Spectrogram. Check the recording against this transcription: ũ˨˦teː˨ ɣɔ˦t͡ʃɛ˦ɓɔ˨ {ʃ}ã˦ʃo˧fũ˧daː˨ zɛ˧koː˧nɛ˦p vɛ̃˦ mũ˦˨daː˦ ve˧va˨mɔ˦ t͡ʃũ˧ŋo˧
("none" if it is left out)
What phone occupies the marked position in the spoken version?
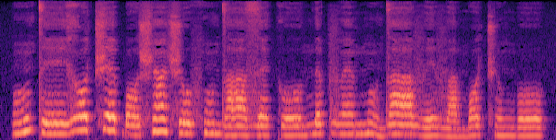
ʃ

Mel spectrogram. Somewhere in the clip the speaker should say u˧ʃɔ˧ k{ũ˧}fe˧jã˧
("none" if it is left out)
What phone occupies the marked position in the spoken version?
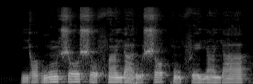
ũ˨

